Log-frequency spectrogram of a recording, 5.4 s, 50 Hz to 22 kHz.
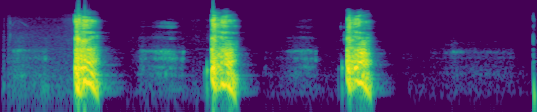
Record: {"three_cough_length": "5.4 s", "three_cough_amplitude": 32734, "three_cough_signal_mean_std_ratio": 0.27, "survey_phase": "beta (2021-08-13 to 2022-03-07)", "age": "65+", "gender": "Male", "wearing_mask": "No", "symptom_none": true, "smoker_status": "Ex-smoker", "respiratory_condition_asthma": false, "respiratory_condition_other": false, "recruitment_source": "REACT", "submission_delay": "2 days", "covid_test_result": "Negative", "covid_test_method": "RT-qPCR", "influenza_a_test_result": "Negative", "influenza_b_test_result": "Negative"}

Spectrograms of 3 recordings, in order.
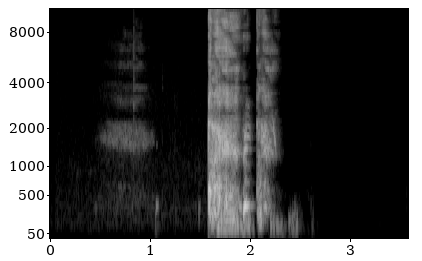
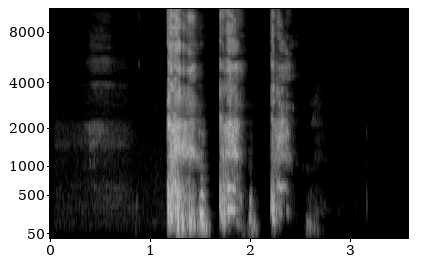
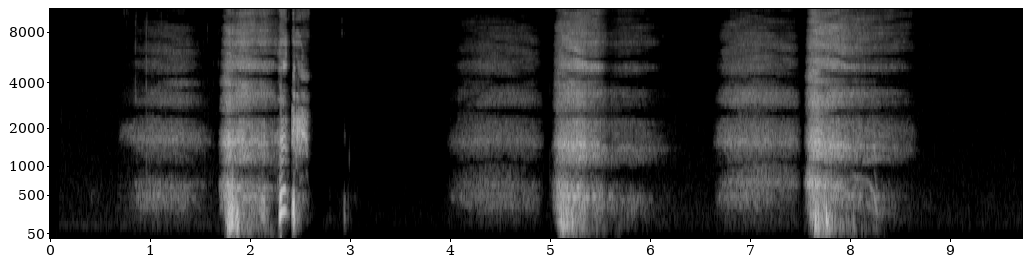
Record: {"cough_length": "3.6 s", "cough_amplitude": 32768, "cough_signal_mean_std_ratio": 0.29, "three_cough_length": "3.6 s", "three_cough_amplitude": 31204, "three_cough_signal_mean_std_ratio": 0.34, "exhalation_length": "9.7 s", "exhalation_amplitude": 32758, "exhalation_signal_mean_std_ratio": 0.34, "survey_phase": "beta (2021-08-13 to 2022-03-07)", "age": "18-44", "gender": "Female", "wearing_mask": "No", "symptom_cough_any": true, "symptom_runny_or_blocked_nose": true, "symptom_sore_throat": true, "symptom_abdominal_pain": true, "symptom_fatigue": true, "symptom_headache": true, "symptom_change_to_sense_of_smell_or_taste": true, "symptom_onset": "4 days", "smoker_status": "Current smoker (e-cigarettes or vapes only)", "respiratory_condition_asthma": true, "respiratory_condition_other": false, "recruitment_source": "Test and Trace", "submission_delay": "1 day", "covid_test_result": "Positive", "covid_test_method": "RT-qPCR", "covid_ct_value": 19.1, "covid_ct_gene": "ORF1ab gene"}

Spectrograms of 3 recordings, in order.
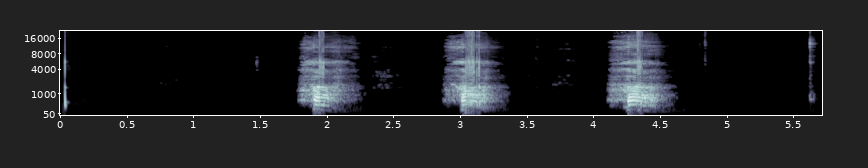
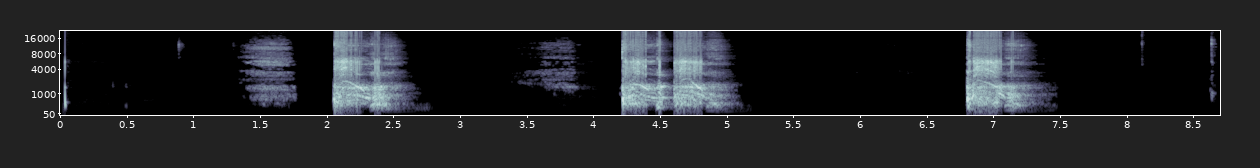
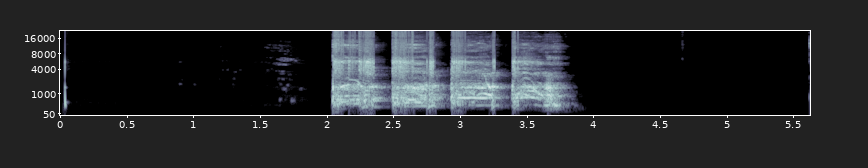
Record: {"exhalation_length": "5.7 s", "exhalation_amplitude": 32768, "exhalation_signal_mean_std_ratio": 0.3, "three_cough_length": "8.7 s", "three_cough_amplitude": 32768, "three_cough_signal_mean_std_ratio": 0.34, "cough_length": "5.6 s", "cough_amplitude": 32768, "cough_signal_mean_std_ratio": 0.43, "survey_phase": "alpha (2021-03-01 to 2021-08-12)", "age": "45-64", "gender": "Male", "wearing_mask": "No", "symptom_change_to_sense_of_smell_or_taste": true, "smoker_status": "Ex-smoker", "respiratory_condition_asthma": false, "respiratory_condition_other": false, "recruitment_source": "REACT", "submission_delay": "1 day", "covid_test_result": "Negative", "covid_test_method": "RT-qPCR"}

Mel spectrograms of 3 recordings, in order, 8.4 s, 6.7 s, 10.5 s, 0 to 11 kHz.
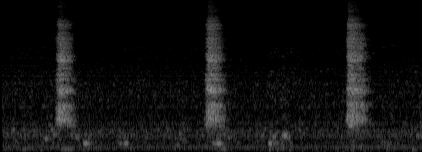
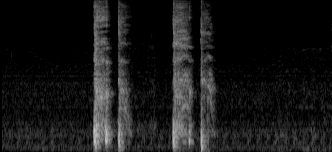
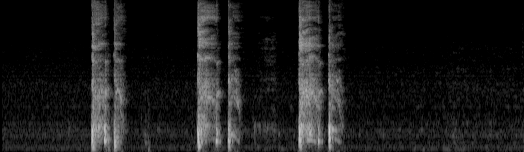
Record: {"exhalation_length": "8.4 s", "exhalation_amplitude": 2082, "exhalation_signal_mean_std_ratio": 0.39, "cough_length": "6.7 s", "cough_amplitude": 22496, "cough_signal_mean_std_ratio": 0.24, "three_cough_length": "10.5 s", "three_cough_amplitude": 26838, "three_cough_signal_mean_std_ratio": 0.27, "survey_phase": "beta (2021-08-13 to 2022-03-07)", "age": "18-44", "gender": "Male", "wearing_mask": "No", "symptom_cough_any": true, "symptom_shortness_of_breath": true, "symptom_sore_throat": true, "symptom_abdominal_pain": true, "symptom_onset": "5 days", "smoker_status": "Ex-smoker", "respiratory_condition_asthma": false, "respiratory_condition_other": true, "recruitment_source": "Test and Trace", "submission_delay": "1 day", "covid_test_result": "Negative", "covid_test_method": "RT-qPCR"}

